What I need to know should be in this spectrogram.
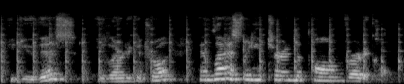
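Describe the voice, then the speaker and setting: Moderate in pace, the speech moves along evenly. The accent is American. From US Midwest (northwest Indiana). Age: 60s. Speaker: percussion clinician. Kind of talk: lecture.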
